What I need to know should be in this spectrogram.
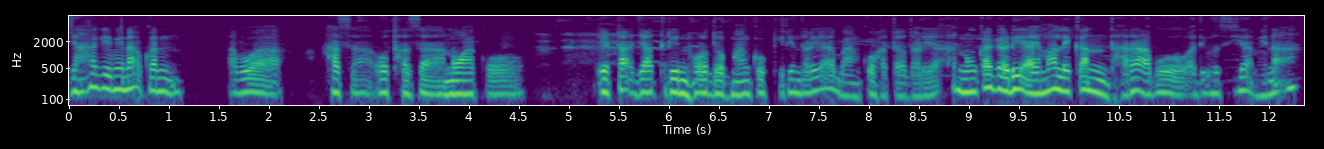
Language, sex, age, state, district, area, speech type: Santali, male, 45-60, Jharkhand, Bokaro, rural, spontaneous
